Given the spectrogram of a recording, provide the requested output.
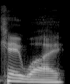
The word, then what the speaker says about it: Brezoczky: It's a tricky one, Brezoczky.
